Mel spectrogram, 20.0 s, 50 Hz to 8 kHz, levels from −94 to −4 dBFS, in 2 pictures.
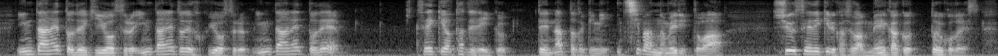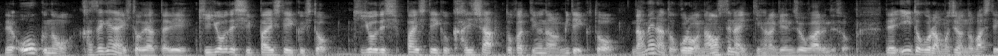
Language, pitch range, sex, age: Japanese, 110-140 Hz, male, 20-39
